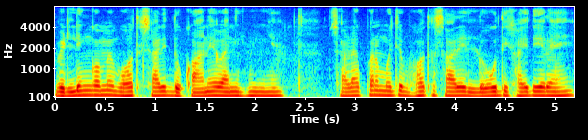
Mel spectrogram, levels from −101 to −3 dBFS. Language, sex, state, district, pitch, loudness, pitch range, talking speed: Hindi, male, Uttar Pradesh, Muzaffarnagar, 135 Hz, -16 LUFS, 130-140 Hz, 210 wpm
